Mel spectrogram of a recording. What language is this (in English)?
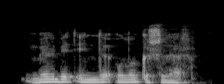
Bashkir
